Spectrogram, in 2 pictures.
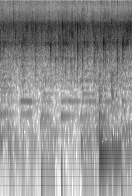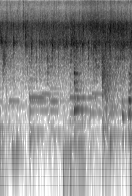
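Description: Chopped shallots and garlic sizzling as they fry in hot oil in a wok, the sizzle growing a little louder toward the end. A metal spatula starts scraping and stirring them near the end.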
